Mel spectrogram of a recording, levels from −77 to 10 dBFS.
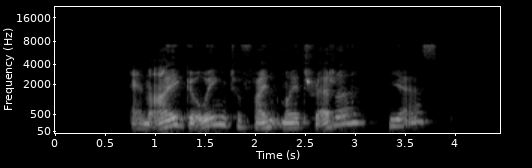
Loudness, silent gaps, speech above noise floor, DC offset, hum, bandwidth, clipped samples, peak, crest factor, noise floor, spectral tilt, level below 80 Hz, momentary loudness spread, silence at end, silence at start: -35 LUFS; none; 55 dB; under 0.1%; none; 7.6 kHz; under 0.1%; -18 dBFS; 20 dB; -89 dBFS; -4 dB/octave; -76 dBFS; 14 LU; 0.65 s; 0.75 s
